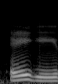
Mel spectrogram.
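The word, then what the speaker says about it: Aigai: It also is spelled A-I-G-A-I. And A-I-Y-A-I. And the way they show the pronunciation, it looks like the word edge, which was very interesting.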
